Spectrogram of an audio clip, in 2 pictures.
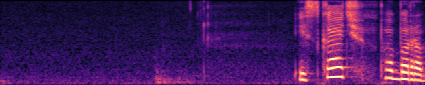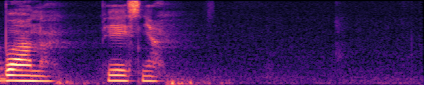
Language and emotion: Russian, sad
